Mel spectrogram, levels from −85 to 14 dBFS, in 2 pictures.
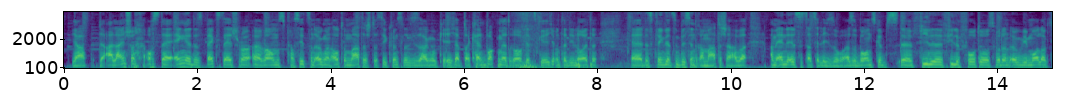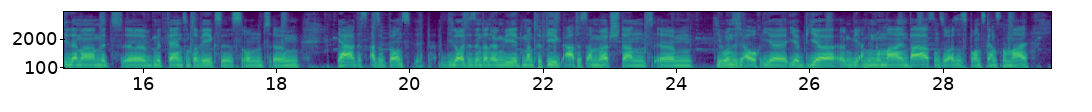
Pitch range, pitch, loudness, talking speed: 95-105 Hz, 100 Hz, -19 LUFS, 210 wpm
